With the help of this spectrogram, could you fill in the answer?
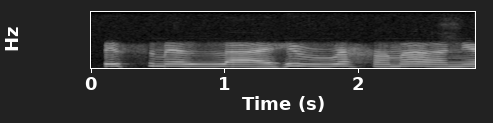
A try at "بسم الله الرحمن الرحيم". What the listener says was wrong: No, you're saying Raha. You're reading Raha. You're making qalqala on the ha. There is no qalqala. Bismillahir Rahmanir Rahim.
